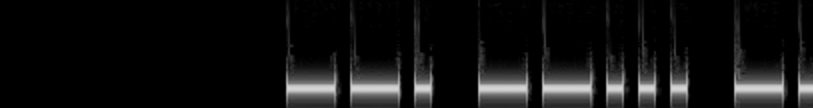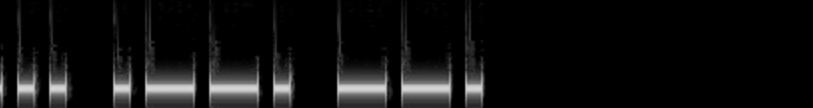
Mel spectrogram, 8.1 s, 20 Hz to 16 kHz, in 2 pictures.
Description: Morse code, heard as a keyed tone, about 15 wpm, 700 Hz. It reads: G7BPG
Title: DXCC-100 Call Signs - 5 Characters - Repeated 2x - 15wpm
